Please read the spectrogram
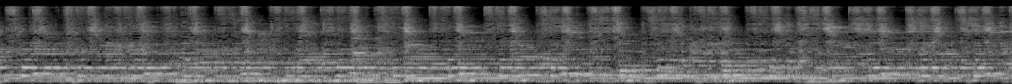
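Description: Banjo and acoustic guitar playing an upbeat hoedown tune together, with a shaker keeping the rhythm. This is the instrumental intro, before the singing starts.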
